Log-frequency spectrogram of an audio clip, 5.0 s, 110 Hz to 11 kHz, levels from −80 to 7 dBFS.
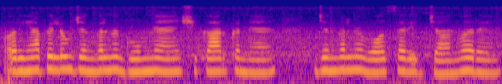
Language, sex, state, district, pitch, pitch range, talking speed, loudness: Hindi, female, Bihar, West Champaran, 230 Hz, 220-235 Hz, 205 wpm, -19 LUFS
